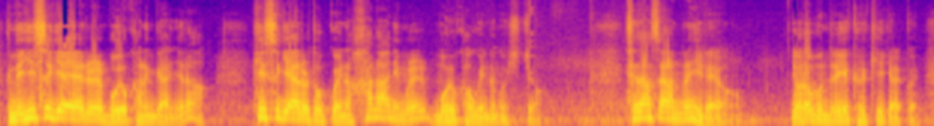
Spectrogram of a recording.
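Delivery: usual speaking voice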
